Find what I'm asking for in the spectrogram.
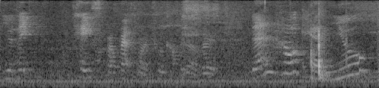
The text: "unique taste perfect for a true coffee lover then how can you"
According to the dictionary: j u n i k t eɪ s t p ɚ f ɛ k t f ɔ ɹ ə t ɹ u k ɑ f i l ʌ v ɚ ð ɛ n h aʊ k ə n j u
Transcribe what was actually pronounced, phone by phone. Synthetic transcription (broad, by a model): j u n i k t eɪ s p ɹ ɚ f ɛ t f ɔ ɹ ə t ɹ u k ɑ p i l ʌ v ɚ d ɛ n h aʊ k ə n j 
